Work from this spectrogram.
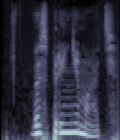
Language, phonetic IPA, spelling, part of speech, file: Russian, [vəsprʲɪnʲɪˈmatʲ], воспринимать, verb, Ru-воспринимать.ogg
- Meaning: 1. to perceive, to apprehend 2. to appreciate, to take in (to be aware of)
